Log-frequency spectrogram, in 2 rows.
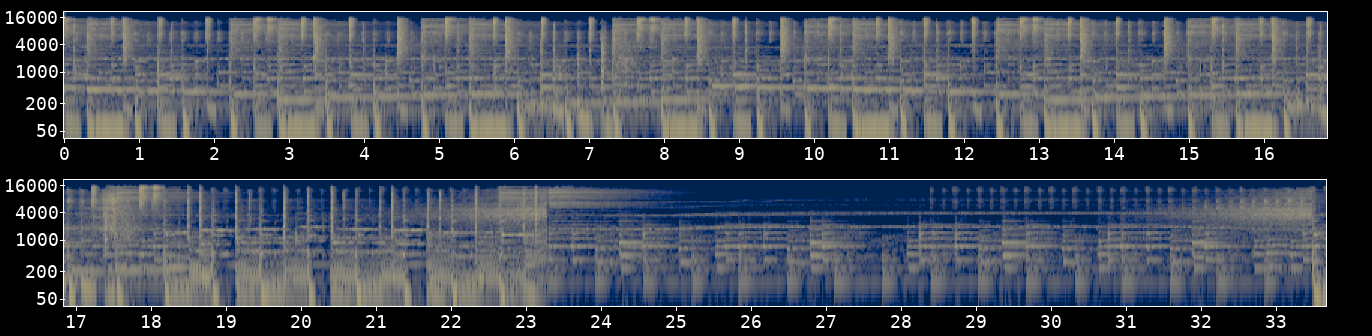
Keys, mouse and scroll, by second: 4.7-6.7 [, 9.3-10.0 [, 11.1 Return, 11.6 Return, 12.5 ], 13.0 ], 15.2-15.9 ], 27.9-29.3 scroll down 4, 29.3-30.7 scroll down 1, 30.7-33.1 scroll up 5.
